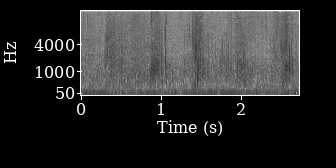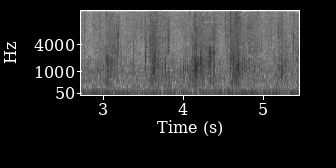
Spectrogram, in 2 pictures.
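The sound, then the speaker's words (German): Quick footsteps walking at a brisk, steady pace as people hurry after someone, each step a soft crunchy thud with a slight rustle, continuing for several seconds without any talking. “Gehen wir ihr lieber schnell hinterher.”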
